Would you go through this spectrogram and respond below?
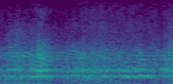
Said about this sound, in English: Where are all those flies coming from? Hey, fellas, leave my friends alone.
